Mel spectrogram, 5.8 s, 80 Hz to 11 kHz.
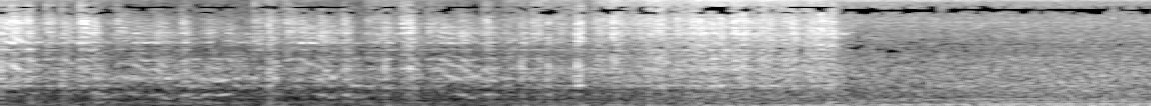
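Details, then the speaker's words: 1969 Ford one-owner survivor, 52,000 miles, first start after 23 years in storage on fresh gas with oil poured down the cylinders: uneven cranking about four seconds, then fires and settles into a deeper steady idle; old girl still has life. "what do you think about that folks old girl still got some Life in Her"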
